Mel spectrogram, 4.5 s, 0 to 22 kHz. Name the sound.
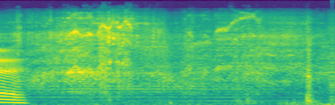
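slipper clutch of an XRAY XB2 RC buggy whining on throttle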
